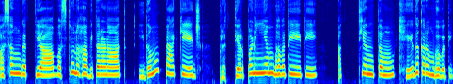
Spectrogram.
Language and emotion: Sanskrit, sad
